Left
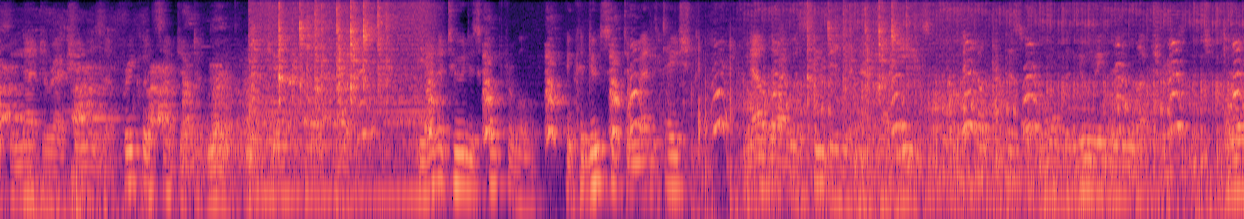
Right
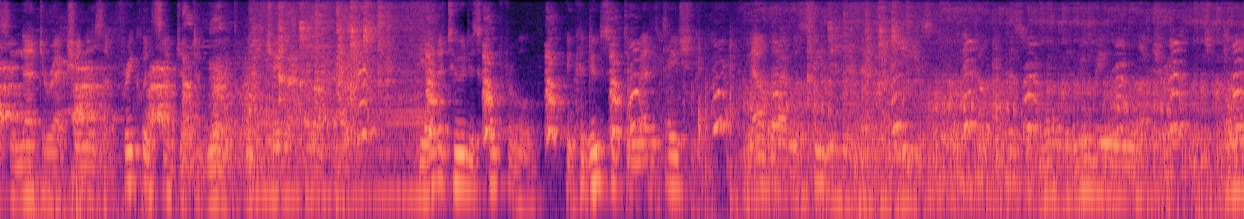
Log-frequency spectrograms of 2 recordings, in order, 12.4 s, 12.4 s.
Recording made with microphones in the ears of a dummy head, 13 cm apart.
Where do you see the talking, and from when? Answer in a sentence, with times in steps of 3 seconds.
You can hear the talking on the right from 0 s, in the centre from 3 s and on the left from 6 s.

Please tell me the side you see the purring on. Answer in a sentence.
You can hear the purring on the left.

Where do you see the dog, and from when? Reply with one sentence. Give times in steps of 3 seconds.
You can hear the dog on the right from 0 s and on the left from 6 s.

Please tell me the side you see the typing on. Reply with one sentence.
You can hear the typing on the left.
